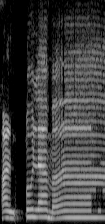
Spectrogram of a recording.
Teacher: Okay, no dhamma sound while stopping. It is al-ulama with slight jerk on hamza.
